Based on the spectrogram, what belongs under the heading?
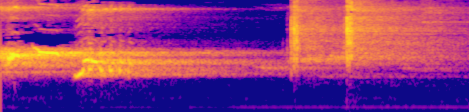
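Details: White-rumped shama in song, a rich descending warble followed by two sharp click notes as the sound fades.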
